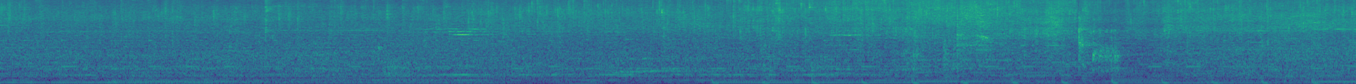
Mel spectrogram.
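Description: Boiled pork frying in mustard oil in a nonstick wok: a steady sizzle, with a wooden spatula stirring the pieces near the end.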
